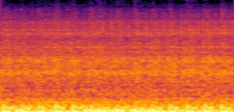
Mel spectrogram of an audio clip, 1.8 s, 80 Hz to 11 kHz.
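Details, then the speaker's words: 1981 Honda CM200T twin after new carburetor with idle and mixture screw adjustments, just started on choke and warming up: steady, even low putter with no misses or stumbles; idling smoothly. "We'll let it warm up for a little while."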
